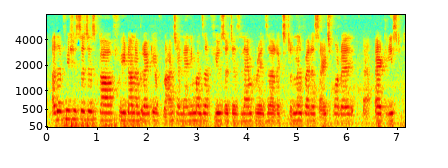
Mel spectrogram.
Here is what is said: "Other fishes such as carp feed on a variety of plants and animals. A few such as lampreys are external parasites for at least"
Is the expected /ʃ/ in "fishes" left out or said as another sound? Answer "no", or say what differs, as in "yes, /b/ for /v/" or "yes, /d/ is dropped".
no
